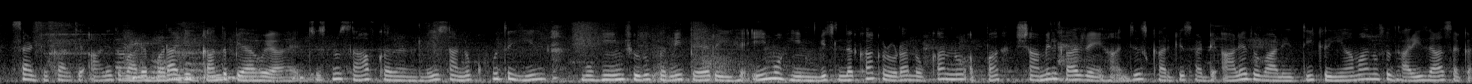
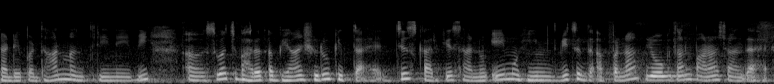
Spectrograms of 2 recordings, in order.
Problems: constant background noise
